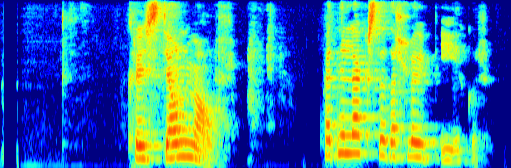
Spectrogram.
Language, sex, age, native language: Icelandic, female, 20-29, Icelandic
